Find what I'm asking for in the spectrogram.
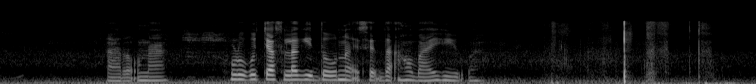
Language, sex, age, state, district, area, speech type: Santali, female, 45-60, Jharkhand, Seraikela Kharsawan, rural, spontaneous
